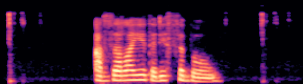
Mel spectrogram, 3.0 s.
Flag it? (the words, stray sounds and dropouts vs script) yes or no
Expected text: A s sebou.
yes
